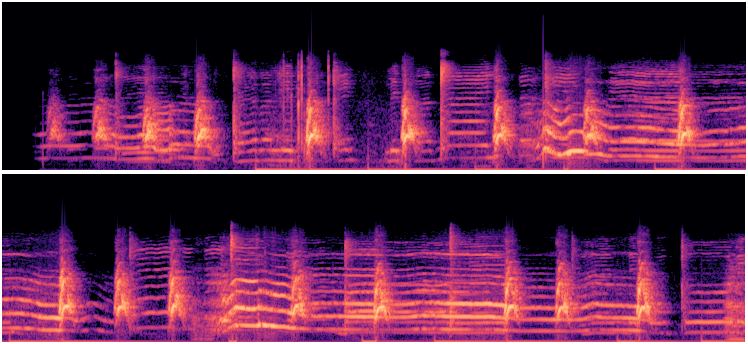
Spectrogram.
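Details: Giant panda in a good mood, singing leisurely in the afternoon: steady, harmonic, droning tones that waver slightly and bend downward, broken again and again by sharp clicking bursts, with one louder warbling stretch near the middle.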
